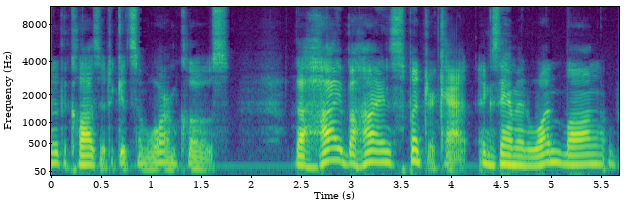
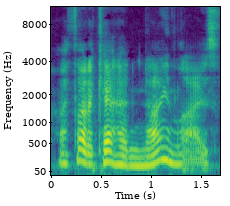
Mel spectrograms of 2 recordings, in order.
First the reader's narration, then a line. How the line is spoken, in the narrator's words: Lindy giggled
